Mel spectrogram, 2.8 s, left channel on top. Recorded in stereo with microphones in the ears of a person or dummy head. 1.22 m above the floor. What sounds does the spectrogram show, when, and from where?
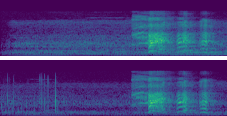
1.6 s laughter: 30° right (ahead or behind), 1.4 m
